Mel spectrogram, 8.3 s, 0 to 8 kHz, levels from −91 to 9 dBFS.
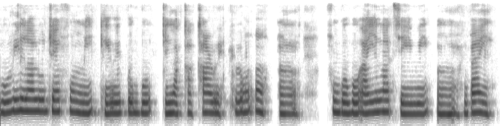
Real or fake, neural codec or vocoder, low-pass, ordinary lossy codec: fake; codec, 16 kHz, 4 kbps, FunCodec, trained on Chinese and English, 50 frames a second; 7.2 kHz; none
